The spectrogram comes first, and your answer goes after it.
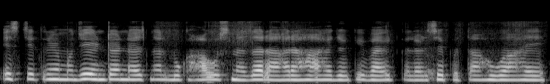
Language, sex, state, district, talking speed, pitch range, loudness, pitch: Hindi, female, Madhya Pradesh, Bhopal, 205 wpm, 205-225 Hz, -17 LUFS, 210 Hz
